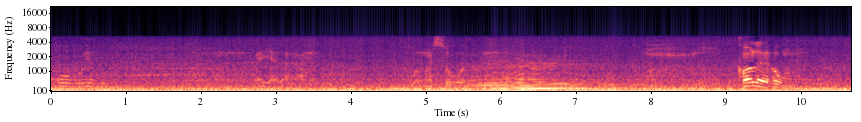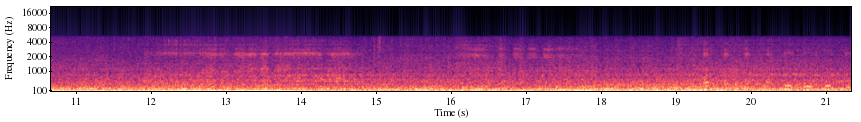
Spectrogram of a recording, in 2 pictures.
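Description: Car engine and road noise heard from inside the cabin while driving: a steady low drone that grows stronger a few seconds in and eases off about two-thirds of the way through.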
